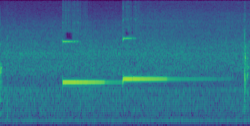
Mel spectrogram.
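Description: Fire dispatch two-tone page heard through scanner radio audio. A steady tone sounds for about a second, then a slightly higher tone is held for about two seconds and fades, over radio hiss and a steady low hum.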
